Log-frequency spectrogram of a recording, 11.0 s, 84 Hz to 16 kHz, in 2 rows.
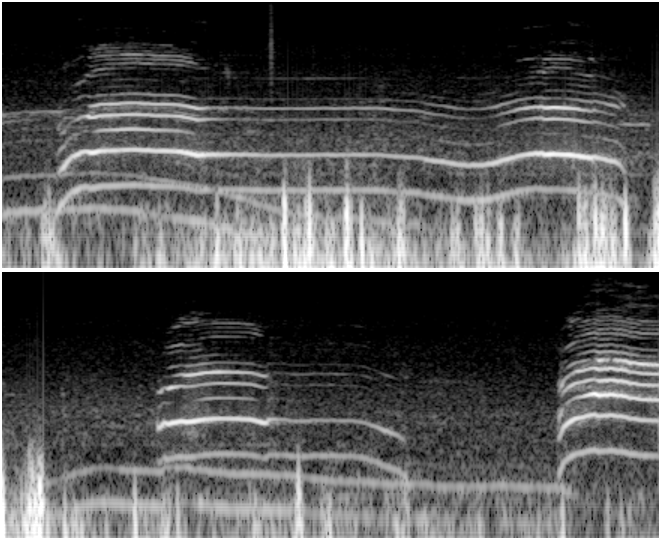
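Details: Feral cats fighting on February 22, Cat Day, threatening each other without backing down before biting and swatting; long, drawn-out wavering yowls rise and fall in overlapping voices over a low steady growl, with scuffling clicks in the middle.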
